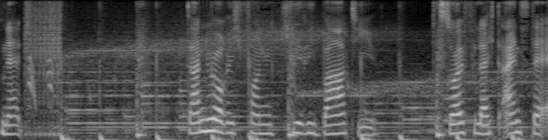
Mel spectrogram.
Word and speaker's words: Kiribati: Ausgesprochen Kiribati.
